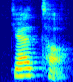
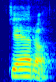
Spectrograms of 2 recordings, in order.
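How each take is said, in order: First: The t is pronounced as a clear t. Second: The t softens into an American flap sound.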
